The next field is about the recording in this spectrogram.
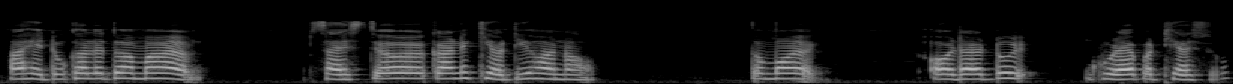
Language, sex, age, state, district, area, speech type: Assamese, female, 18-30, Assam, Sivasagar, urban, spontaneous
